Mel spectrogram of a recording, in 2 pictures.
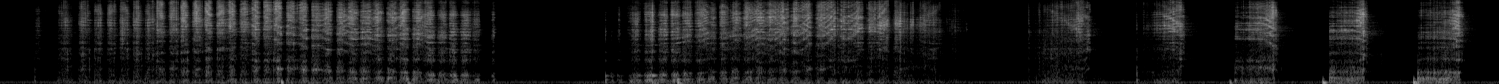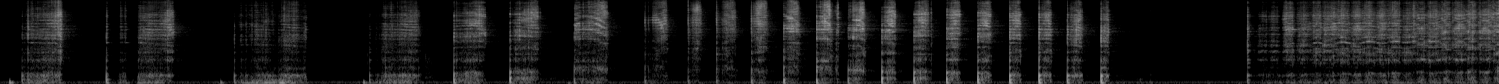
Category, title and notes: Sound effects > Objects / House appliances
Subject : Sharpening a knife with a old laguiole sharpening stone (somewhat "knife blade" shaped itself.) Date YMD : 2025 July 20 Location : In a kitchen. Sennheiser MKE600 P48, no filter. Weather : Processing : Trimmed in Audacity. Notes : Recorded for Dare2025-09 Metal Friction series of dares.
